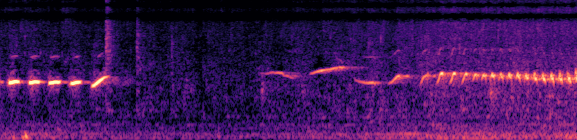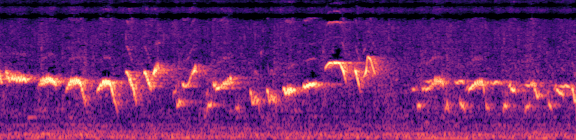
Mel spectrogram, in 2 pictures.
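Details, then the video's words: White-rumped shama of the Aceh type singing in a relaxed afternoon session: a few short repeated notes, a pause, then a long varied run of whistled slurs and rapid down-sweeping notes that rises and grows louder. "Murai Aceh - SMBF # Santai Sore"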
